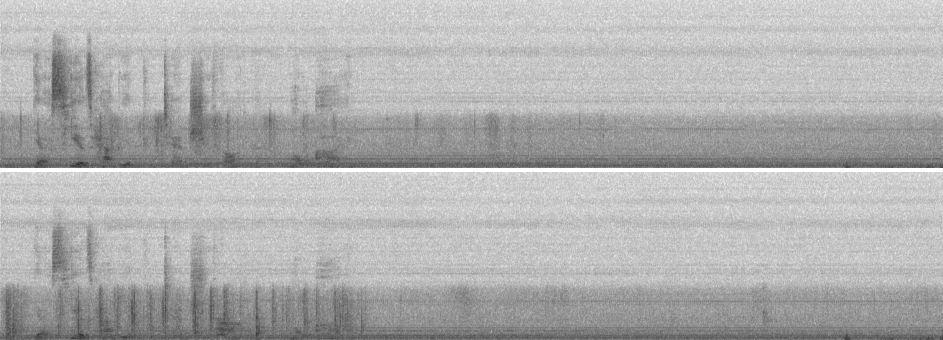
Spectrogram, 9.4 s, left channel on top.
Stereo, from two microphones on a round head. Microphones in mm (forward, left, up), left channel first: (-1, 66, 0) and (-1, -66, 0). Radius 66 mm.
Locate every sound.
0.3 s a woman speaking: 75° left (ahead or behind), 1.1 m; by 3.6 s 85° left, 3 m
